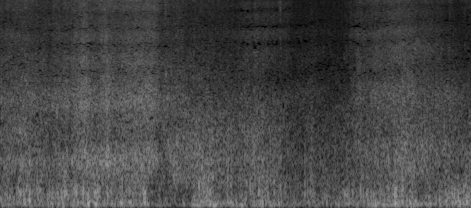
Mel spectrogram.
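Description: Choppy sea waves washing onto a pebble shore, with gusty wind buffeting the microphone.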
